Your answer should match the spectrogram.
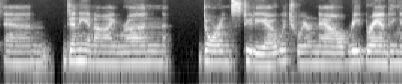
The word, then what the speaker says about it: Doran: Doran. Well, yeah, often pronounced Doran because of Duran Duran, and that's how old we are. It's spelled differently, but hey.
